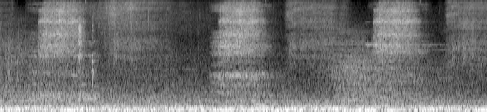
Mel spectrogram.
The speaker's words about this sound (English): As she comes out here, she can hear that kind of hissing or that breathing of creatures some distance off. You can hear it. You can hear it on the in the background there.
